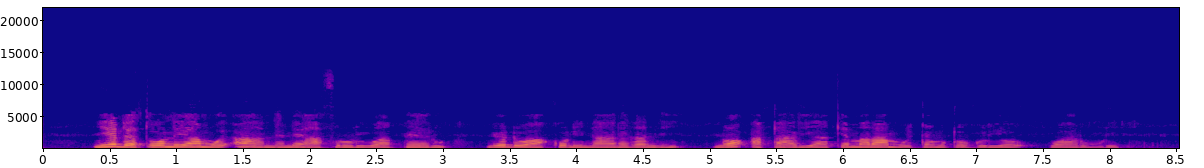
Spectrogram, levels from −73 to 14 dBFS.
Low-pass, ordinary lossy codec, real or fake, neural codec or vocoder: 19.8 kHz; AAC, 32 kbps; fake; codec, 44.1 kHz, 7.8 kbps, DAC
